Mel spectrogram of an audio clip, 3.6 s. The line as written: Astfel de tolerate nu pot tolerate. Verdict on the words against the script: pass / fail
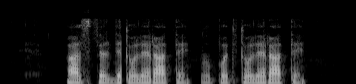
pass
